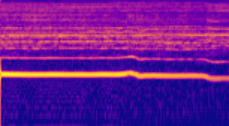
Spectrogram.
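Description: A girl singing unaccompanied, holding one long note that steps down slightly in pitch twice as it slowly fades.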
